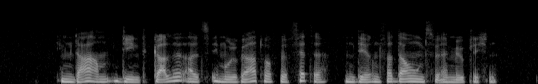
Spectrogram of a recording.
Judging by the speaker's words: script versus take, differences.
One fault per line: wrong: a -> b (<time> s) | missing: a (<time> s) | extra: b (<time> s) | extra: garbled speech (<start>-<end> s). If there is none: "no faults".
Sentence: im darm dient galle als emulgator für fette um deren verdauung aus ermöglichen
wrong: aus -> zu (4.2 s)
